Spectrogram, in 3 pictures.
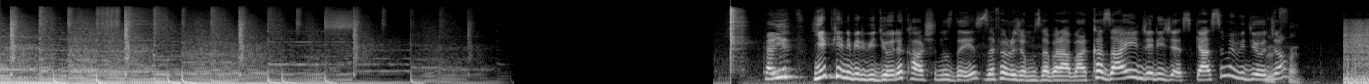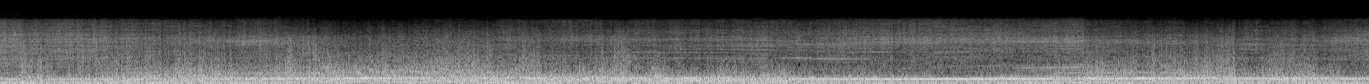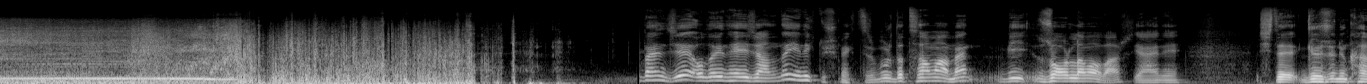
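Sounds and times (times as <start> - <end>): motorcycle engine at high revs: 13.4 - 31.5
wind noise over helmet: 13.4 - 33.1.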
